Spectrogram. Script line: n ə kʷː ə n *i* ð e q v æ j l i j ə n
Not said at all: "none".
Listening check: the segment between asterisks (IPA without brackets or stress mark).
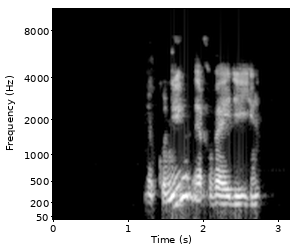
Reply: i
